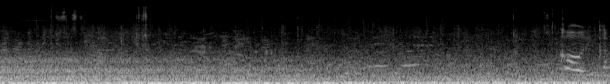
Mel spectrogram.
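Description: Four turbofan engines of a C-17 Globemaster III military transport jet, heard as a steady low rumble as it flies in.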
